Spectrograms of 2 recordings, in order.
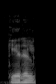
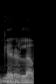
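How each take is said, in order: First: The word ends on a bare consonant. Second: The word ends with an added vowel. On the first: The speaker calls it wrong. "केरल क्यों बोलते हो" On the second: The speaker calls it right. "केरला बोलो"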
